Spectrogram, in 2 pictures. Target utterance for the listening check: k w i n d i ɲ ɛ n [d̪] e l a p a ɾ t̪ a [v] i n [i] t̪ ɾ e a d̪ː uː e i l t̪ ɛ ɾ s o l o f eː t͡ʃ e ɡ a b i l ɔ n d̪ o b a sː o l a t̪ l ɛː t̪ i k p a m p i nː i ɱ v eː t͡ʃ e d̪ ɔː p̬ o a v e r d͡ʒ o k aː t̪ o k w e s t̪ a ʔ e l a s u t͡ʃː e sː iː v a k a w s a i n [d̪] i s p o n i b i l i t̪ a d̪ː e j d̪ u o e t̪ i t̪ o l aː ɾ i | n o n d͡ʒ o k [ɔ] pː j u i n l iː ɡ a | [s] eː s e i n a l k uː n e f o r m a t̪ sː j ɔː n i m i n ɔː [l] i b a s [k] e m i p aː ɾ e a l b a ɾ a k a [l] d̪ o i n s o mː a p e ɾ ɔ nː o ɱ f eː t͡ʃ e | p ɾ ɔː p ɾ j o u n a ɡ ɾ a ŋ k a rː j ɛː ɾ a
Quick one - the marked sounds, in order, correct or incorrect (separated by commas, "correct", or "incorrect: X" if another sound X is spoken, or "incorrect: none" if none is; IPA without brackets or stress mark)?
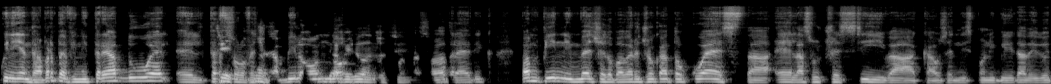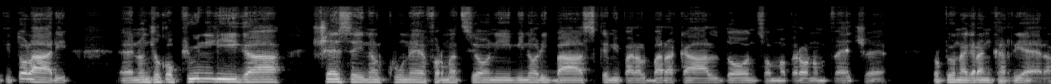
incorrect: t̪, incorrect: f, correct, correct, correct, incorrect: ʃ, incorrect: ɾ, correct, correct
